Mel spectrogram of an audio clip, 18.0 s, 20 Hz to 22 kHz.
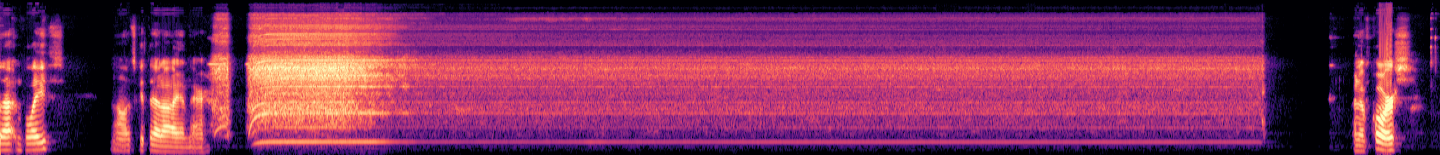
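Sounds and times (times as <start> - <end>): electric drill whirring: 2.6 - 15.9.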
